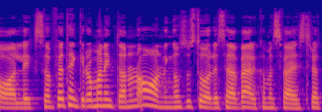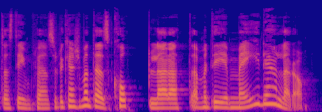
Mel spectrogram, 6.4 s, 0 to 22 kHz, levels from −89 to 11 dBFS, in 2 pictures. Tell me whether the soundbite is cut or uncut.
uncut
